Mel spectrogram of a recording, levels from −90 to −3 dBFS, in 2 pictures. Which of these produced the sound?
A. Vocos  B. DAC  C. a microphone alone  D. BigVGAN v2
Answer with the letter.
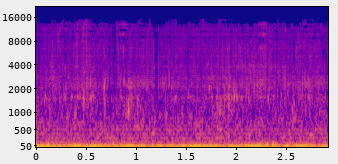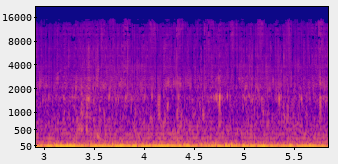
D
